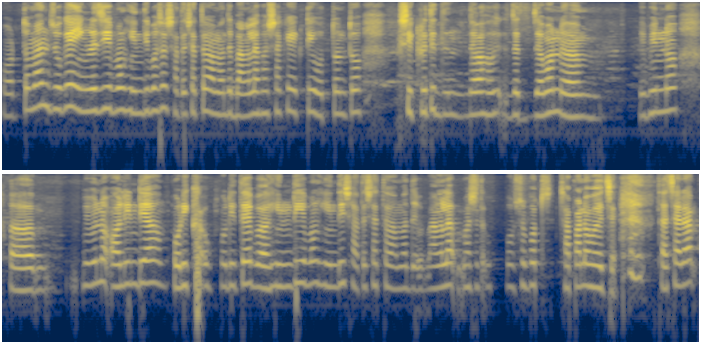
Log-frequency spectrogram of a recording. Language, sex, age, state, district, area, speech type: Bengali, female, 30-45, West Bengal, Paschim Bardhaman, urban, spontaneous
